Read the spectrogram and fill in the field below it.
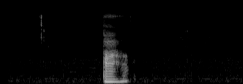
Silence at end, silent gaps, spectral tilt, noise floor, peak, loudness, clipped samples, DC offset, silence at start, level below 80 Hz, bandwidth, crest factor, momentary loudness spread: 1.15 s; none; -6 dB/octave; -65 dBFS; -6 dBFS; -29 LUFS; under 0.1%; under 0.1%; 1.05 s; -72 dBFS; 11.5 kHz; 28 dB; 23 LU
